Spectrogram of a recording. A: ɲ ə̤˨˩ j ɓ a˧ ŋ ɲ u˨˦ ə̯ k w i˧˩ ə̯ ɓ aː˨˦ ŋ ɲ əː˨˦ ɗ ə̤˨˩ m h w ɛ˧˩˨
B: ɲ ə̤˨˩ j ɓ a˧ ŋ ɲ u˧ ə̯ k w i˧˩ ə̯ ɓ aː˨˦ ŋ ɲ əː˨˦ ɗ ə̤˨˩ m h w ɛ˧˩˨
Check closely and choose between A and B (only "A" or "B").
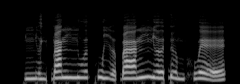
A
